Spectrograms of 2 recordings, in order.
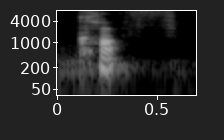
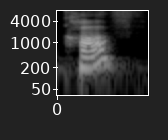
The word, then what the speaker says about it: Qof: further and say that phonetically, in English, it's the Qwa for queen, but it's said as a K for kick.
